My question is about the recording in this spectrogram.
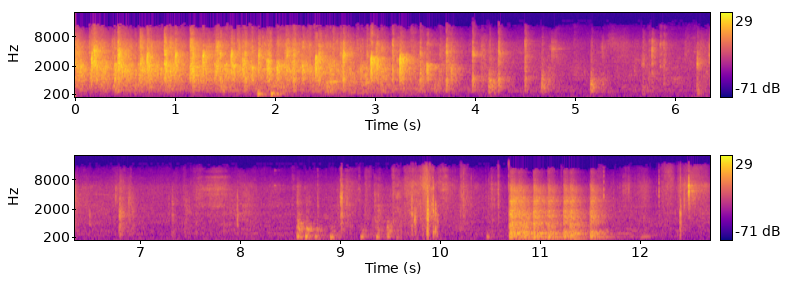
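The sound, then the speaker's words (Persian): Dense applause from a conference audience welcoming a speaker to the podium, then thinning to scattered claps over several seconds, with a brief burst of clapping picking up again near the end. “متوقع خانم دکتر هم که خودشون به نوعی از پیش کسوتان جوان عرصه روش و روش شناسی هستن، تقاضا میکنم خانم دکتر رو با تشویق و حضور در جایگاه حاضر بشن.”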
